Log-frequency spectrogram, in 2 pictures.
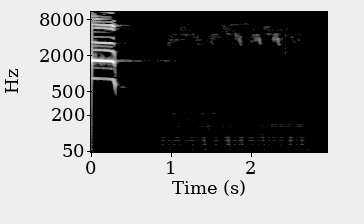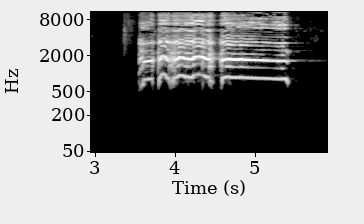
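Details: A Leghorn rooster crows: the clipped end of one crow, soft shuffling, a pause, then a two-second crow beginning with wavering, stuttered syllables and ending in a long, steady, loud harmonic note.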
